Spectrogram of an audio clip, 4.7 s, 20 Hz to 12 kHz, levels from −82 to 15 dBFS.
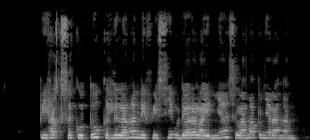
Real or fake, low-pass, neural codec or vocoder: real; 10.8 kHz; none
